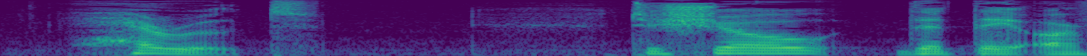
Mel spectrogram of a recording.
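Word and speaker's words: חֵרוּת: harut on the stones do not pronounce it carved which is harut but rather freedom herut to show that they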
